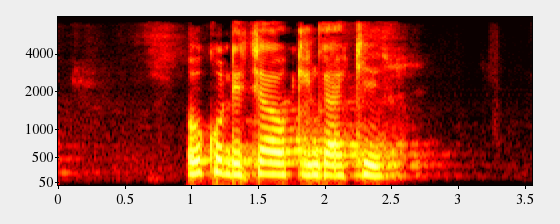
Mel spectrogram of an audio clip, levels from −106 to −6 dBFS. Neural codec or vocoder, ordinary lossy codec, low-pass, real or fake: autoencoder, 48 kHz, 128 numbers a frame, DAC-VAE, trained on Japanese speech; MP3, 64 kbps; 7.2 kHz; fake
